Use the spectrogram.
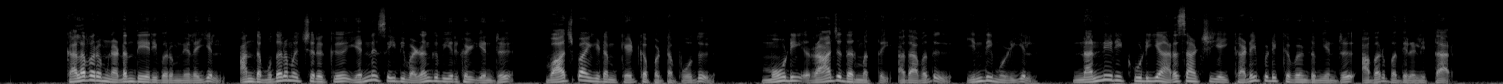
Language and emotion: Tamil, neutral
